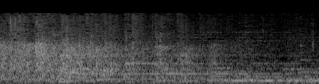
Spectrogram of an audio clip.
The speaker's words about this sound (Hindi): करतल ध्वनियों से आप सभी इसमें अपनी सहभागिता निभाएं।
